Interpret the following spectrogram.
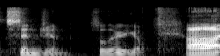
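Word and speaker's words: Cyngn: Apparently, he says it's pronounced Singen, the company. So, if you want to know how to pronounce pronounce C YNG, apparently it's Singen.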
